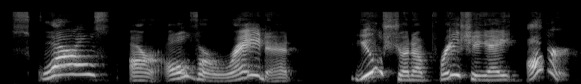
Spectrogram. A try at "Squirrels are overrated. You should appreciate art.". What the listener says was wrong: Can that be a little more like, Psh, squirrels are overrated? Who cares about squirrels? I mean, this is art, man. You seem kind of offended there, like snippy and offended.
